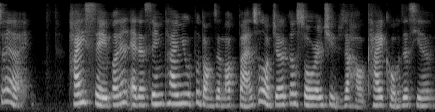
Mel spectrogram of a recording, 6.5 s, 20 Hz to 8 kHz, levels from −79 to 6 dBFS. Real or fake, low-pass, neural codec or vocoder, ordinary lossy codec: fake; 7.2 kHz; codec, 16 kHz, about 1 kbps, DyCAST, with the encoder's durations; none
